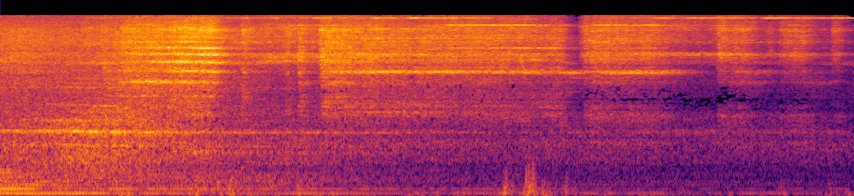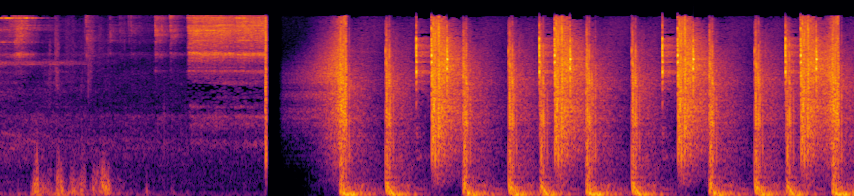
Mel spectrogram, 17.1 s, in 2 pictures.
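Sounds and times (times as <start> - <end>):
train engine hum: 0.0 - 11.2
wheel squeal: 0.0 - 11.2.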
